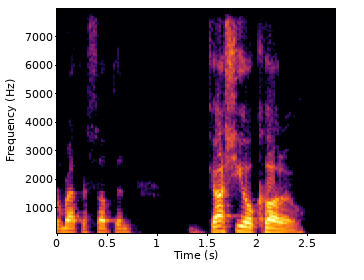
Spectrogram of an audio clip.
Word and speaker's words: Gachiakuta: Gachiakuta, right? Am I saying it right? The anime? No, it's Gachiakuta. Gachiakuta.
